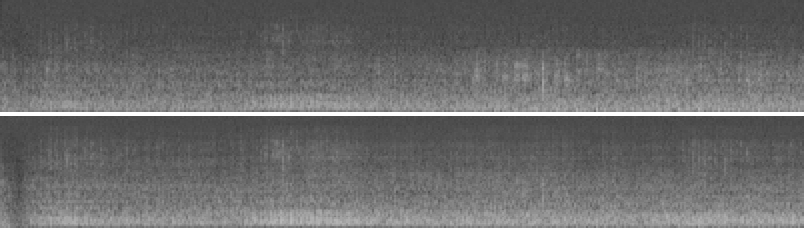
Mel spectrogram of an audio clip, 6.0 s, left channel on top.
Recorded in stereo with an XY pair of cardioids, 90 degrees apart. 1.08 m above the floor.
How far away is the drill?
No drill in this recording.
